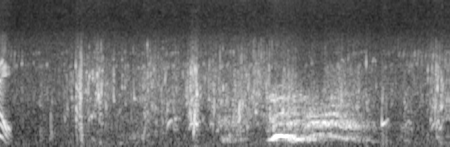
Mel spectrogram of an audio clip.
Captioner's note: water sloshing; animals groaning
